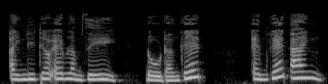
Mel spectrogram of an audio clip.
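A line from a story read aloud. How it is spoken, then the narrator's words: Screaming. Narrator (Vietnamese): Bằng Sảnh gào lên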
